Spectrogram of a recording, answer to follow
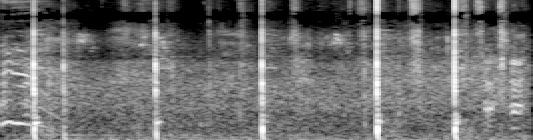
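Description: A basketball dribbled on an outdoor hard court: five sharp bounces, a little under a second apart, with the last coming quicker.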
